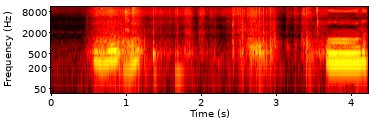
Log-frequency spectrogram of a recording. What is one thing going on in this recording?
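A page of a book turns with a soft paper rustle.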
